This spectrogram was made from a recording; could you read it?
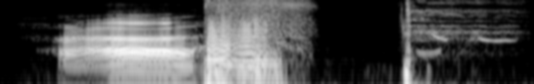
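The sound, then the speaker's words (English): A drawn-out, buzzy fart noise that seems made with the mouth rather than real, sputtering into a breathy hiss before a short click and a brief tonal blip. “Ah, Farts McGee.”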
